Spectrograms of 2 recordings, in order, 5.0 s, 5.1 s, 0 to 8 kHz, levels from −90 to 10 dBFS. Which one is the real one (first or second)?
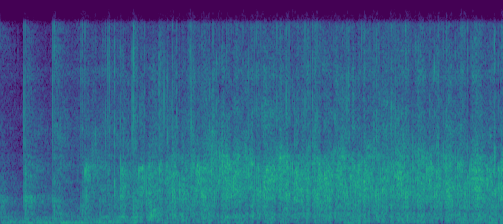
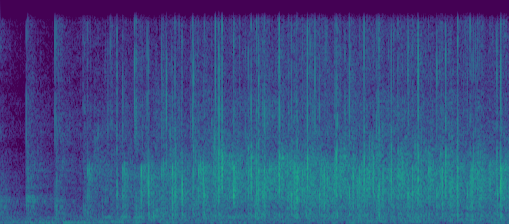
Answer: second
